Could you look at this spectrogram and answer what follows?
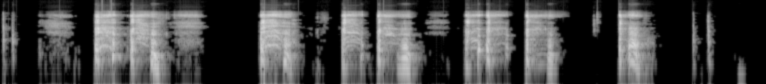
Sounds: Cough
